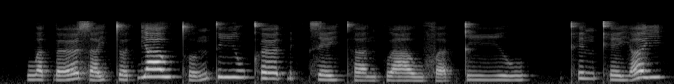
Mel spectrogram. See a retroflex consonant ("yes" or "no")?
no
